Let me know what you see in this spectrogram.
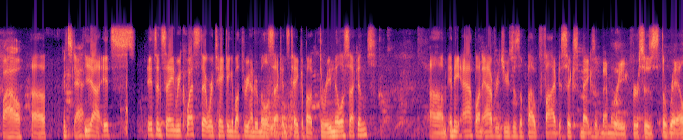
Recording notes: Go and Buffalo Live from Dunkin' Donuts. Live from his local Dunkin’ Donuts.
